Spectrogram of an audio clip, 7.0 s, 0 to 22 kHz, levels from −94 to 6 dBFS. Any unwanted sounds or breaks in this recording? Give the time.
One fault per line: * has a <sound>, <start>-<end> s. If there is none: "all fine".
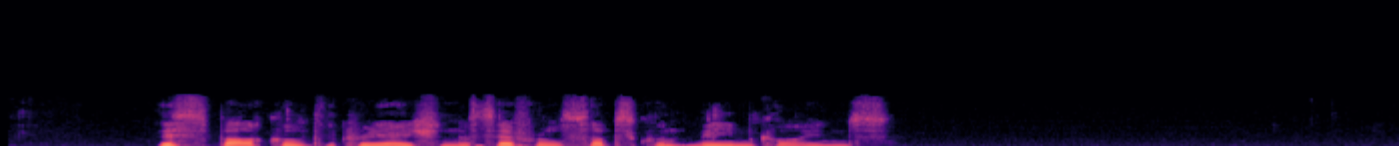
all fine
